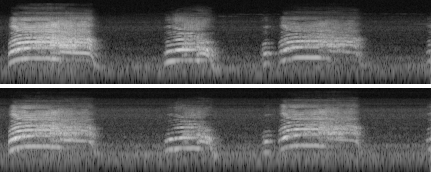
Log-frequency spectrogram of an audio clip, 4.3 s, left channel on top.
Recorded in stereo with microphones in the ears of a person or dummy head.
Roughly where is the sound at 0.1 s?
Centre.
